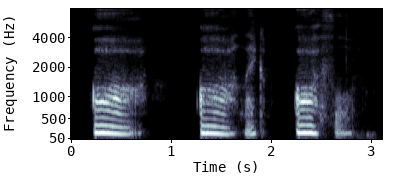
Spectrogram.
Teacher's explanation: AW is the same sound as AU. It's made with your jaw dropped and a very deep sound comes out.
